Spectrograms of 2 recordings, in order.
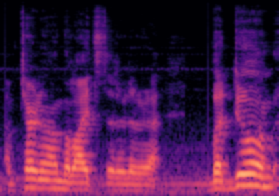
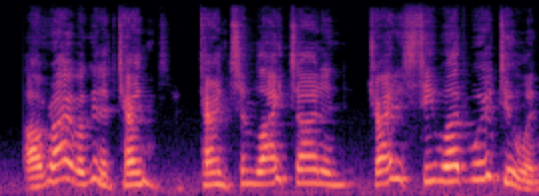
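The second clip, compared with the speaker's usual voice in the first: very high, stupid-sounding character voice; 12 semitones higher than usual. A speaker voices lines for a character they created, in the stupid John Doe voice. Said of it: "just the random stupid voices of John Doe".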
